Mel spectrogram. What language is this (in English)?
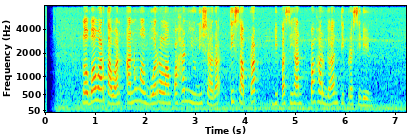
Sundanese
